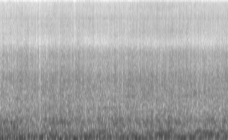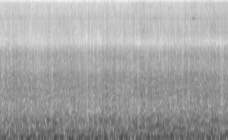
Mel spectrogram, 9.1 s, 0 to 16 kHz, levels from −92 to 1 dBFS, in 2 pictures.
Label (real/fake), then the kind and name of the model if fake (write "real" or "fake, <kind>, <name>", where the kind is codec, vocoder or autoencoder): fake, vocoder, BigVGAN v2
